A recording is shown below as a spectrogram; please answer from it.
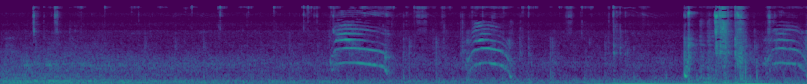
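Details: Rescued young kitten drinking milk, with a few high, arched meows, each rising then falling, and a brief louder low rumble near the end.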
